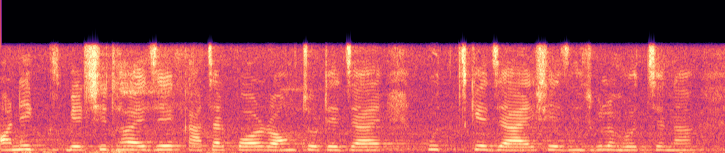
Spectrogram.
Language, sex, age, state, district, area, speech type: Bengali, female, 18-30, West Bengal, Purba Bardhaman, urban, spontaneous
